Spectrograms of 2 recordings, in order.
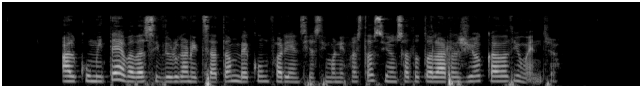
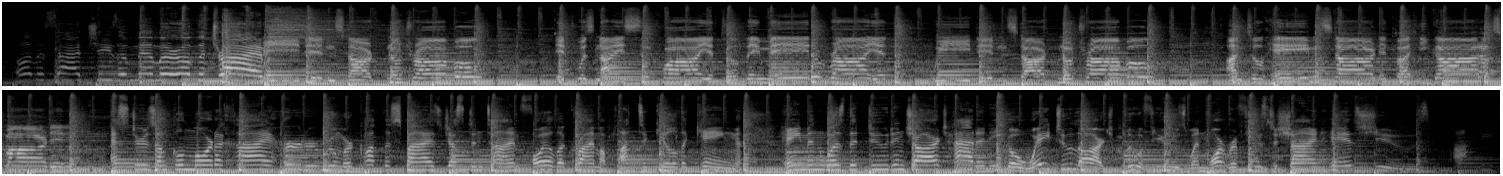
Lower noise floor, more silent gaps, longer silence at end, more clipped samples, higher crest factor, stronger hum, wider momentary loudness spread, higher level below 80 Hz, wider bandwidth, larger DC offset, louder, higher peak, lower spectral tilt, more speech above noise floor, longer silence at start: first, -75 dBFS vs -46 dBFS; neither; first, 0.85 s vs 0.35 s; neither; about the same, 22 dB vs 18 dB; neither; first, 11 LU vs 6 LU; second, -48 dBFS vs -32 dBFS; second, 11.5 kHz vs 19.5 kHz; neither; second, -26 LUFS vs -22 LUFS; about the same, -6 dBFS vs -4 dBFS; second, -3 dB/octave vs -5.5 dB/octave; first, 48 dB vs 25 dB; first, 0.6 s vs 0.2 s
